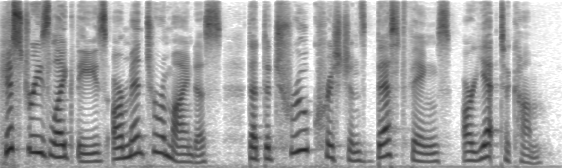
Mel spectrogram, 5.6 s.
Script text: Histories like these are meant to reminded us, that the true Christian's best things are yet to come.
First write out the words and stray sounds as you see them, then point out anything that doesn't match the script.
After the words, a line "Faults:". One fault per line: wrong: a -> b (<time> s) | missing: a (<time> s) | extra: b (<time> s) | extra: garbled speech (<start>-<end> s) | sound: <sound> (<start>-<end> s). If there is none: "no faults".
Histories like these are meant to remind us, that the true Christian's best things are yet to come.
Faults:
wrong: reminded -> remind (1.6 s)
